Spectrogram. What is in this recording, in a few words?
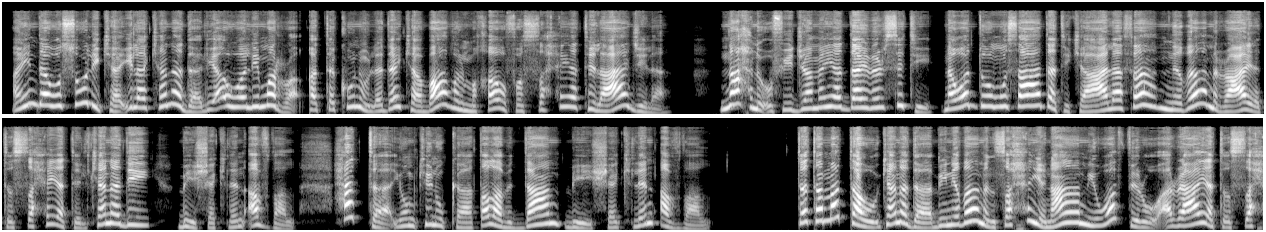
Arabic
